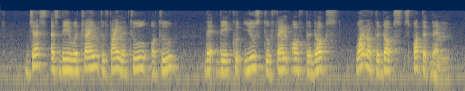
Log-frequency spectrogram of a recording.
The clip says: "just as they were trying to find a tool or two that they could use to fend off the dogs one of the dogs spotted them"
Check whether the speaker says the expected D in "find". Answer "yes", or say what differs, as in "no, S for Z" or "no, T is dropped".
yes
